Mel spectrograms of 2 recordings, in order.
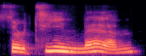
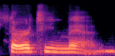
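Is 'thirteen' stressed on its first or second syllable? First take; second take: second; first. First: The stress falls on the second syllable of thirteen. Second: The stress falls on the first syllable of thirteen. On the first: The speaker calls it wrong. "two clashing syllables don't work" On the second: The speaker calls it right. "people shift stress and say"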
